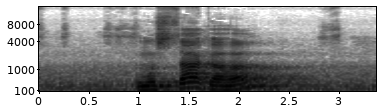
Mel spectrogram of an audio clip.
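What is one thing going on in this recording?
A man briefly says a few words loudly.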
